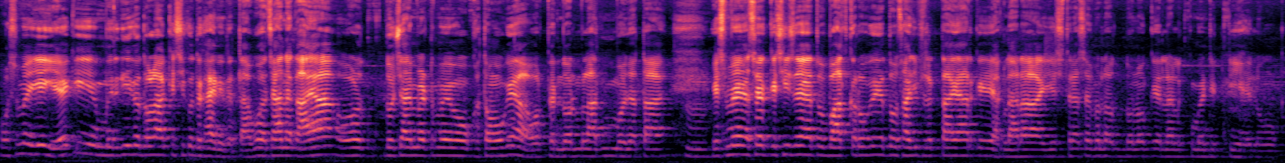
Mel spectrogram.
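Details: Adult speaking Hindi; no speech disorder.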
